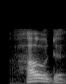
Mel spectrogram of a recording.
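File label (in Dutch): "houden" Dutch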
